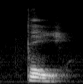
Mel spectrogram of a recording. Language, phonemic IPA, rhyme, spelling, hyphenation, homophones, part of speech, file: Dutch, /pɔl/, -ɔl, Pol, Pol, pol, proper noun, Nl-Pol.ogg
- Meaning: 1. a male given name 2. a hamlet in Maasgouw, Limburg, Netherlands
